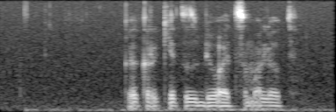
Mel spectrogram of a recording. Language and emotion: Russian, neutral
